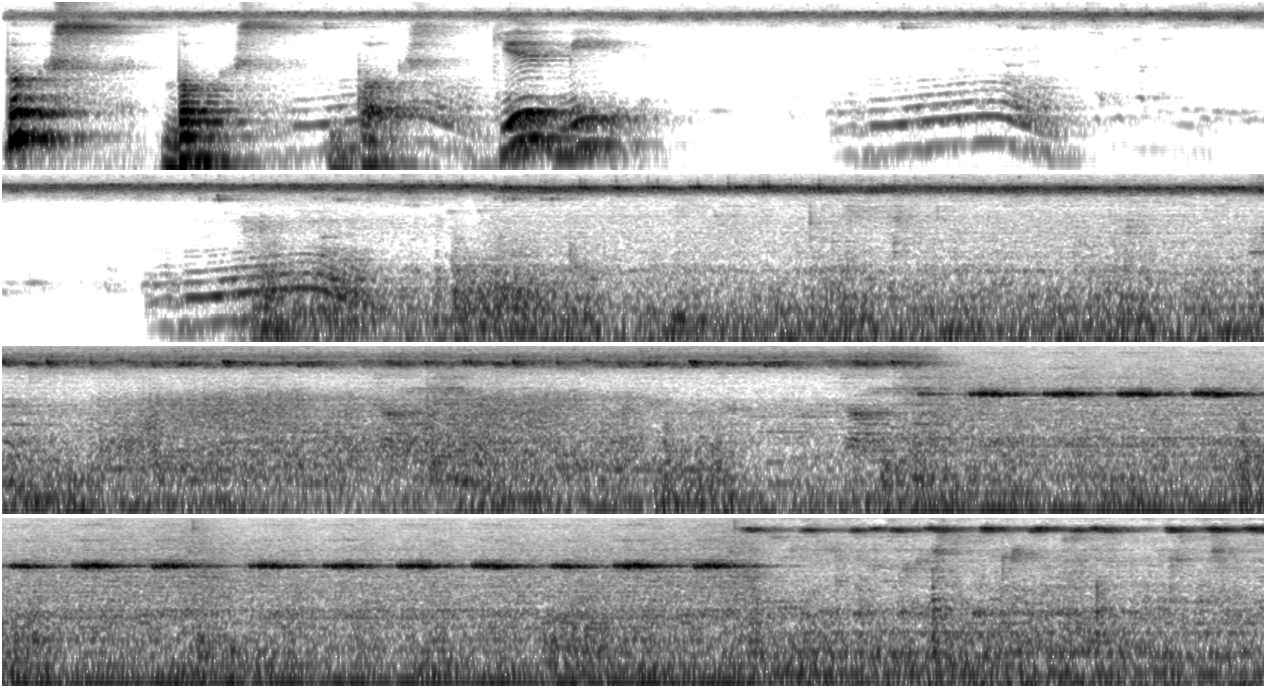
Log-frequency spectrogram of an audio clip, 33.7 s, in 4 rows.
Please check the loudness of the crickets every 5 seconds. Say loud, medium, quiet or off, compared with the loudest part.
quiet, medium, loud, loud, loud, loud, loud.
